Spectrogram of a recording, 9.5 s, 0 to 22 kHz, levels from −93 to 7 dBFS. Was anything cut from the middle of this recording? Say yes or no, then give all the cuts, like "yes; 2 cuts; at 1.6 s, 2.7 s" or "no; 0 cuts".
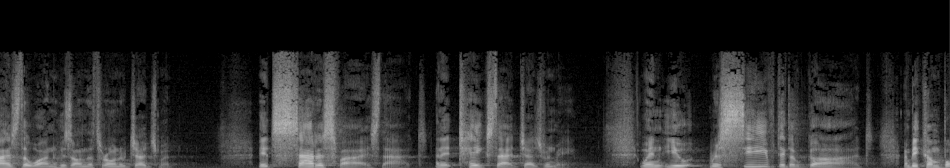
yes; 3 cuts; at 4.3 s, 5.6 s, 7.9 s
